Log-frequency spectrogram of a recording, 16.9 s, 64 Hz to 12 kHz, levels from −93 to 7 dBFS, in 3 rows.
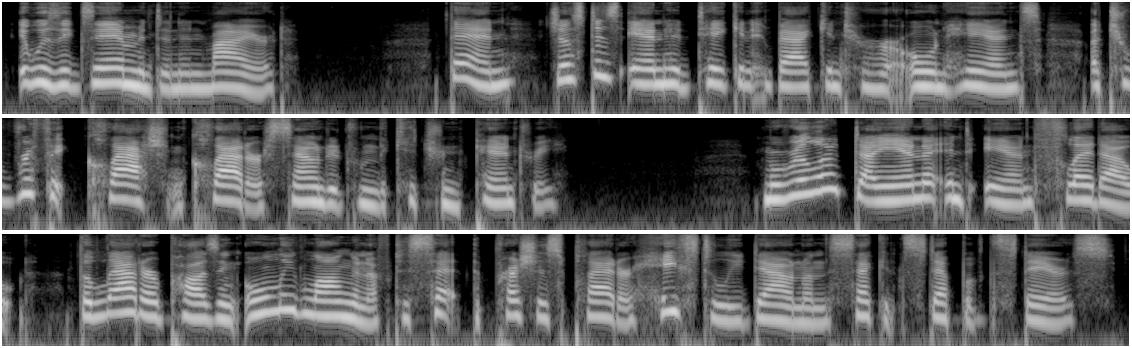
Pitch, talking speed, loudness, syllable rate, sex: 245 Hz, 190 wpm, -20 LUFS, 5.7 syllables/s, female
